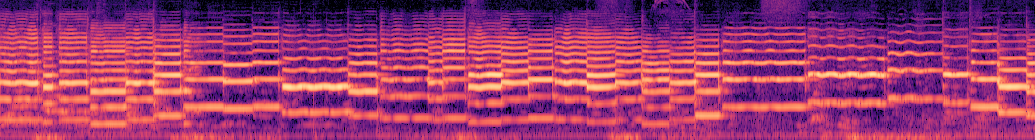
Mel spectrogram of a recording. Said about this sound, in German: ist Oboist und er wird uns den Jingle live einspielen. Das dauert jetzt einen kleinen Augenblick, weil wir mit dem Mikrofon dahin müssen. Ähm, das geht jetzt schon, alles wunderbar. Dann hören wir jetzt den Jingle für Auf die Gartenbank.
